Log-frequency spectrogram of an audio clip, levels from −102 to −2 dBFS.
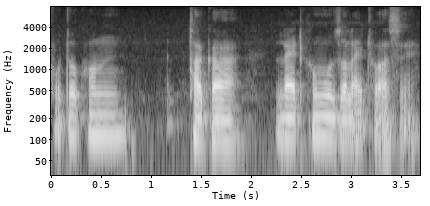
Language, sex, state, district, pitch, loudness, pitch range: Assamese, male, Assam, Sonitpur, 100 Hz, -21 LUFS, 95-110 Hz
